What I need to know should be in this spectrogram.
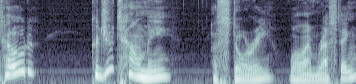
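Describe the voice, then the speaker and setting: A man puts on a character voice with a high pitch. He speaks at a fairly slow pace. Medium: read story.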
